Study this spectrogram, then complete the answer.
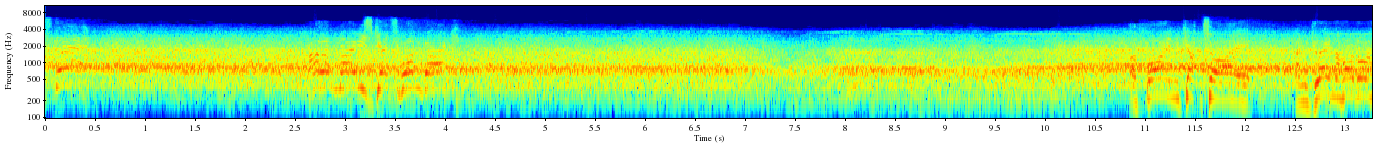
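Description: A large crowd roars and cheers.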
